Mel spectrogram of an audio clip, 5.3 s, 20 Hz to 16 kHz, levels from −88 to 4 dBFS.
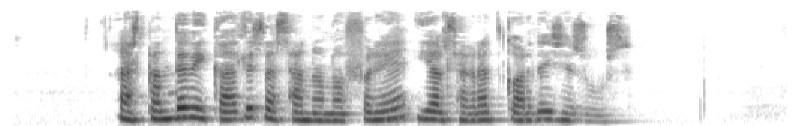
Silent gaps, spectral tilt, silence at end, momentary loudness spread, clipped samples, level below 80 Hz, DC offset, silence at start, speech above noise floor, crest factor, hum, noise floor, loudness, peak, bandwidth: none; -4 dB/octave; 1.1 s; 12 LU; under 0.1%; -78 dBFS; under 0.1%; 0.8 s; 51 dB; 18 dB; none; -76 dBFS; -26 LUFS; -8 dBFS; 11.5 kHz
